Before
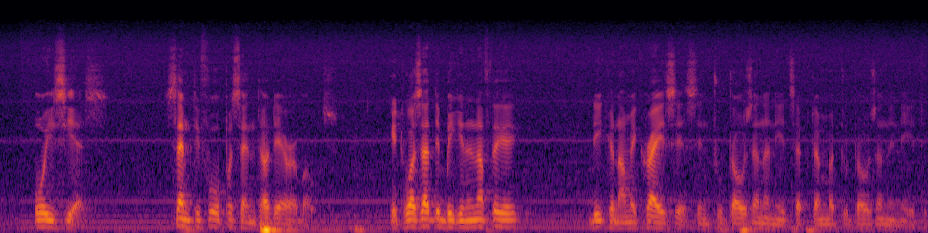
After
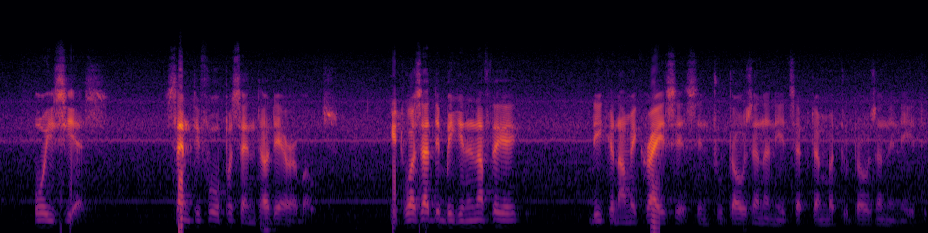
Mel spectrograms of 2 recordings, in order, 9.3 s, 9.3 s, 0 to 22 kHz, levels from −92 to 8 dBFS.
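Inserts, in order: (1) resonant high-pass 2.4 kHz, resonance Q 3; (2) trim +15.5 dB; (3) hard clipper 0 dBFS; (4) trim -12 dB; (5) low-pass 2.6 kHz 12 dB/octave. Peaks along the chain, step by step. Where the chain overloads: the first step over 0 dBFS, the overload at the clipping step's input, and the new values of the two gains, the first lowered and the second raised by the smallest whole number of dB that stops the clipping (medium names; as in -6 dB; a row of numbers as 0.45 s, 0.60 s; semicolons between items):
-6.5 dBFS, +9.0 dBFS, 0.0 dBFS, -12.0 dBFS, -11.5 dBFS; step 2, 9.0 dB; step 2 +6.5 dB, step 4 -3 dB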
